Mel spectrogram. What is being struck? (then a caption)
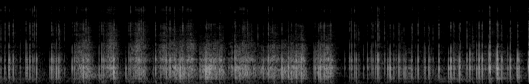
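Plastic cutting board. A thin, solid white plastic cutting board with a red rubber edge is held upright in both hands while long manicured nails tap and scratch its empty face. The result is a fast, irregular run of dry scratching and clicking taps, mostly in the mid range around 750 Hz, with short pauses between bursts and no low rumble.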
